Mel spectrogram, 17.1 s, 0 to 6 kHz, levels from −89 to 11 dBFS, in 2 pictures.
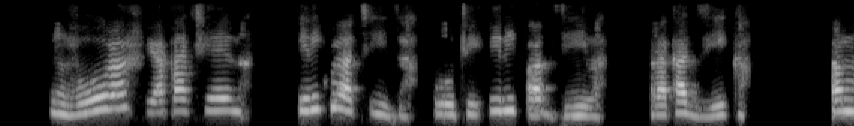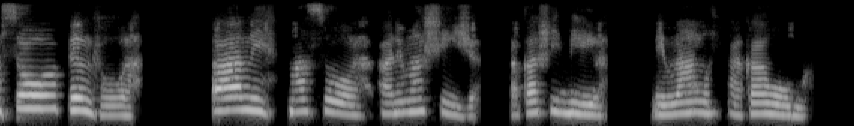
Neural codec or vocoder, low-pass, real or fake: codec, 24 kHz, 0.9 kbps, WavTokenizer, medium music audio release; 5.4 kHz; fake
